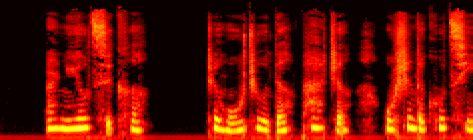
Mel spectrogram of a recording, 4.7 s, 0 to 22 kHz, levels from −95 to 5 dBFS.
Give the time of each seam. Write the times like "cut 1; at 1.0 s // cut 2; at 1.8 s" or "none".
none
